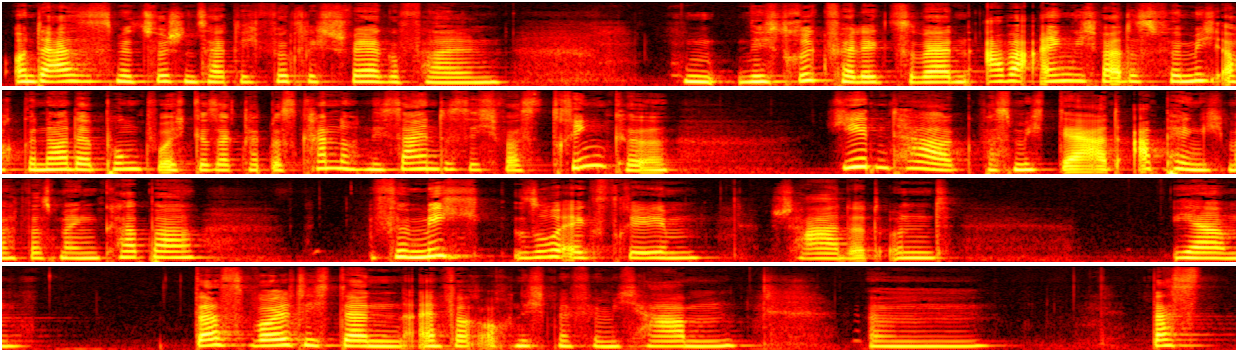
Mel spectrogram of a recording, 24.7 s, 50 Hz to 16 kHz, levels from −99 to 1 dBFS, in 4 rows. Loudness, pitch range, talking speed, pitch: -19 LUFS, 230-255 Hz, 160 wpm, 240 Hz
